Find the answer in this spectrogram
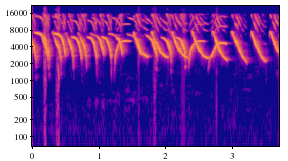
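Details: Canary duel song, long 'ngerol' roll meant to stir silent birds into singing: quick chains of high curved whistles, about four per second, in loud bursts with brief gaps.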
